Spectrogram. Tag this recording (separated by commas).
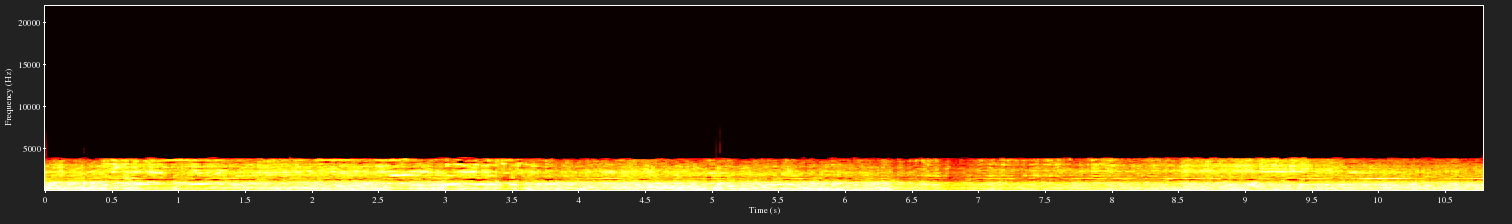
Vehicle, Train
